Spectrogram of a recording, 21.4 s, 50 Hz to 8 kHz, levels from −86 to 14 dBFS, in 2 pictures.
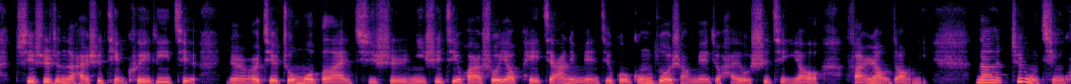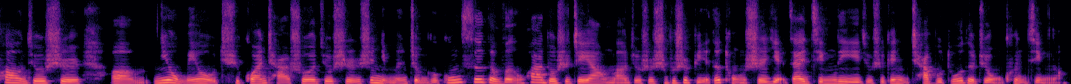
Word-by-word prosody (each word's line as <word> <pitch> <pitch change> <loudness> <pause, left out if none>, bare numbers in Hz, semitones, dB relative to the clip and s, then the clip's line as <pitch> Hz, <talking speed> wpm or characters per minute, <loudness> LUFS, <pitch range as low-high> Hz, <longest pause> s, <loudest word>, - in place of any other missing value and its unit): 其 170 - +2
实 160 -2 +2
真 180 +2 +1
的 170 - 0
还 150 -2 -1
是 200 - 0
挺 200 - -4
可 175 - 0
以 155 - +3
理 140 0 -2
解。 - - -2 0.3
呃， 150 -3 0
而 145 +2 +3
且 150 - +3
周 165 +3 +5
末 185 -1 +5
本 170 - +1
来 130 +4 -1
其 160 -1 -7
实 150 -1 -2
你 160 -3 -4
是 160 - -1
计 175 +1 +1
划 150 -4 +1
说 160 - +4
要 160 -2 +4
陪 145 -2 -2
家 155 +3 -1
里 170 0 -1
面， 130 - -4
结 - - -2
果 135 -2 0
工 180 +6 0
作 185 -5 +5
上 145 -4 -7
面 140 -1 -4
就 - - -4
还 - - -6
有 - - 0
事 - - -4
情 - - -7
要 - - -1 0.2
烦 - - -1
扰 - - +1
到 - - -1
你。 - - -16 0.4
那 240 -3 +3
这 315 - +3
种 260 - +2
情 155 -1 -5
况 220 -4 +1
就 185 0 +3
是 165 -3 +2 0.3
啊， 145 -3 0 0.2
你 195 +4 +1
有 235 -4 +7
没 155 +1 -2
有 180 -3 +2
去 190 - -7
观 180 +1 +1
察 135 -7 -4
说， 170 +2 +2
就 175 +2 0
是 160 -3 -2
是 170 +8 -3
你 215 - +2
们 155 - -5
整 170 - -1
个 140 - -4
公 230 - +1
司 270 -1 +3
的 190 - +3
文 140 -1 +1
化 245 +4 0
都 185 -6 +3
是 175 -2 -5
这 160 -1 +4
样 150 -2 -1
吗？ - - -4
就 145 - -4
是 160 - -3
是 175 +3 -7
不 195 - -2
是 225 +4 +1
别 220 - -3
的 235 +3 +3
同 - - -6
事 150 -2 0
也 150 - +2
在 195 -1 +4
经 155 -2 -2
历， 150 -5 +1
就 145 - -6
是 150 0 -6
跟 165 +3 +1
你 - - -9
差 185 - -1
不 140 - -3
多 180 +8 0
的 - - +4
这 - - -2
种 - - -1
困 - - -4
境 - - -5
呢？ - - -10
165 Hz, 295 characters per minute, -23 LUFS, 150-185 Hz, 0.4 s, 有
